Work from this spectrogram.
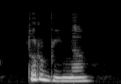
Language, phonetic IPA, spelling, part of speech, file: Polish, [turˈbʲĩna], turbina, noun, LL-Q809 (pol)-turbina.wav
